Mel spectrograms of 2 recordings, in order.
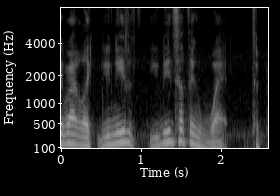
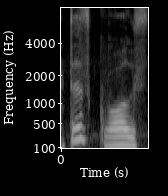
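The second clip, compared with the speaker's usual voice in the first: ordinary delivery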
